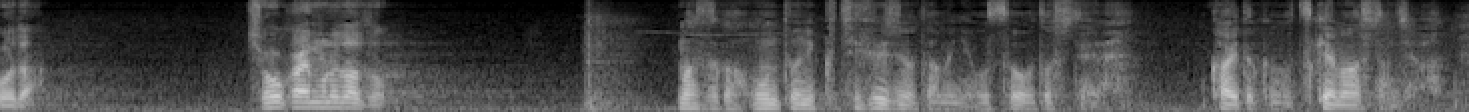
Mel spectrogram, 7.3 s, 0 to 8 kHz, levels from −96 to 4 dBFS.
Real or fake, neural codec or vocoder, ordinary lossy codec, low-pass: real; none; none; none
